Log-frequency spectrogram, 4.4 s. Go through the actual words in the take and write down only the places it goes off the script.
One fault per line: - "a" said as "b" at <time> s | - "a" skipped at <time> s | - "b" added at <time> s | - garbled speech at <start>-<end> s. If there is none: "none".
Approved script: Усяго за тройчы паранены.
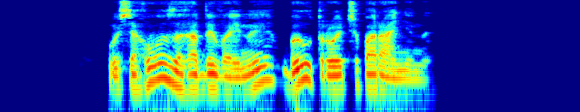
- "гады вайны быў" added at 1.4 s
